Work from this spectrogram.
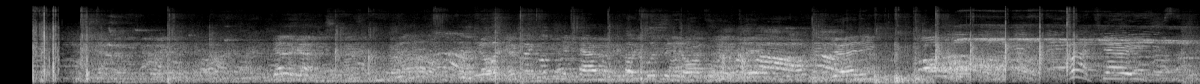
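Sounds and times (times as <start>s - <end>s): players chattering: 0.4s - 12.0s.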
